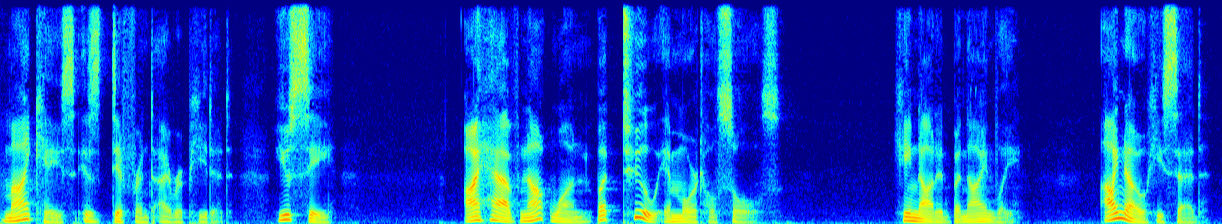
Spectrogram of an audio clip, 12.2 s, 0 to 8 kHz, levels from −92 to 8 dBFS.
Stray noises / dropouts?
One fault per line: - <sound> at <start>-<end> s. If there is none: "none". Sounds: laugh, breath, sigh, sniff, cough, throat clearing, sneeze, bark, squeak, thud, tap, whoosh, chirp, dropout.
none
